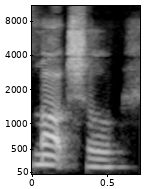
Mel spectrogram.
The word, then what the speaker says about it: Marchell: put an L just my name is pronounced Marshall um you don't you know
